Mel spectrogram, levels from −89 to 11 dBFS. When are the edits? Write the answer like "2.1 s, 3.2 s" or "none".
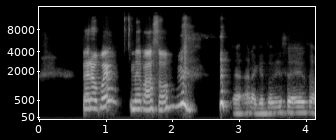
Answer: none

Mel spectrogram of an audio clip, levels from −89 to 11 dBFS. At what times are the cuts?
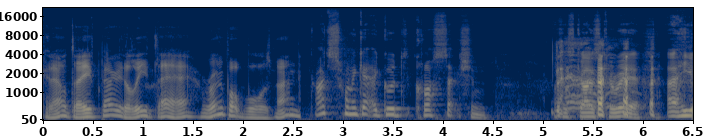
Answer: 2.6 s

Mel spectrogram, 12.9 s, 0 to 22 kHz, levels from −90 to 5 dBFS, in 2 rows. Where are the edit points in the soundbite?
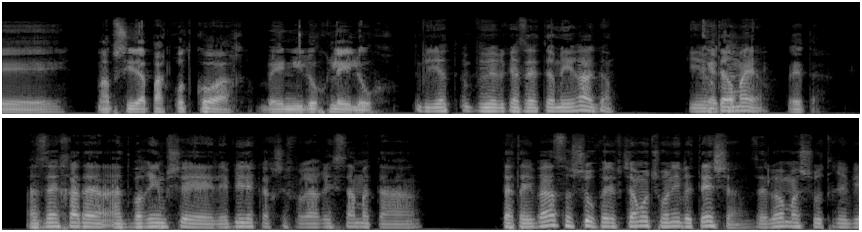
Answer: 5.3 s

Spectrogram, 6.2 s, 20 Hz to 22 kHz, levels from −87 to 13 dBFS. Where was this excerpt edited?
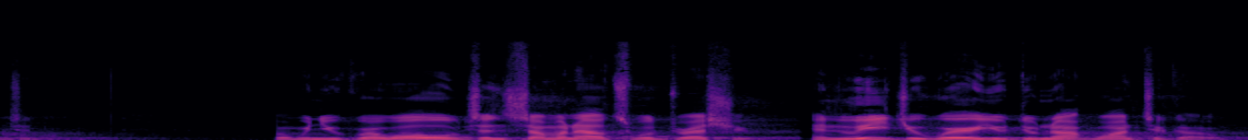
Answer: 2.3 s, 4.0 s

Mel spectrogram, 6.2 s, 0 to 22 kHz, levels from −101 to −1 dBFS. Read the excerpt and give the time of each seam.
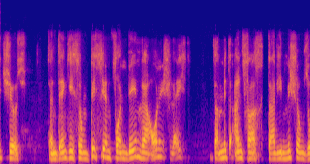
4.1 s

